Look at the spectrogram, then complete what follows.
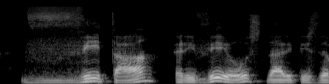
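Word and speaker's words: βήτα: second line is not exactly correct because because first off, the Veta, it's been written as beta, and this is not right. It is Vita, V. Vita. Yes, Vita.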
